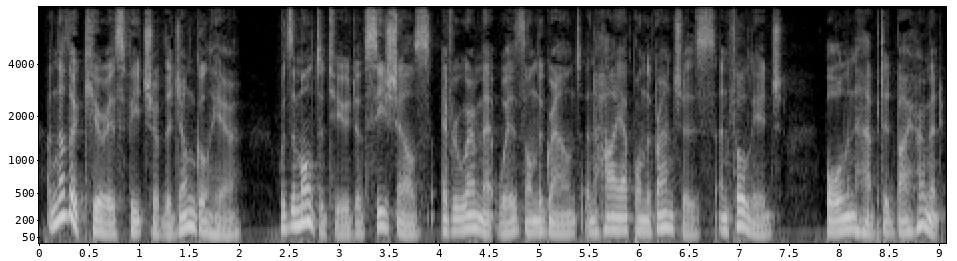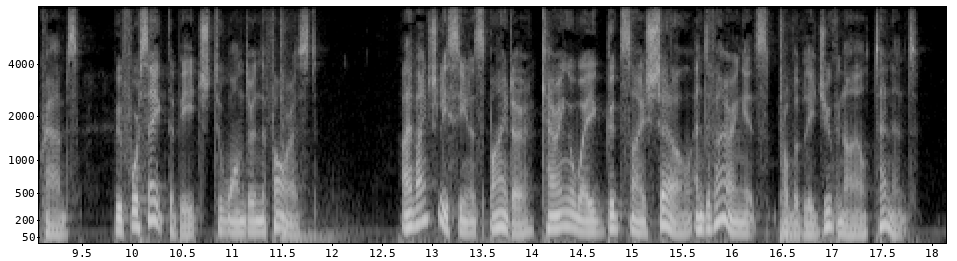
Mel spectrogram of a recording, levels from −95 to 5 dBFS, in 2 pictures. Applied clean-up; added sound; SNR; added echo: none; Wood; 16 dB; none.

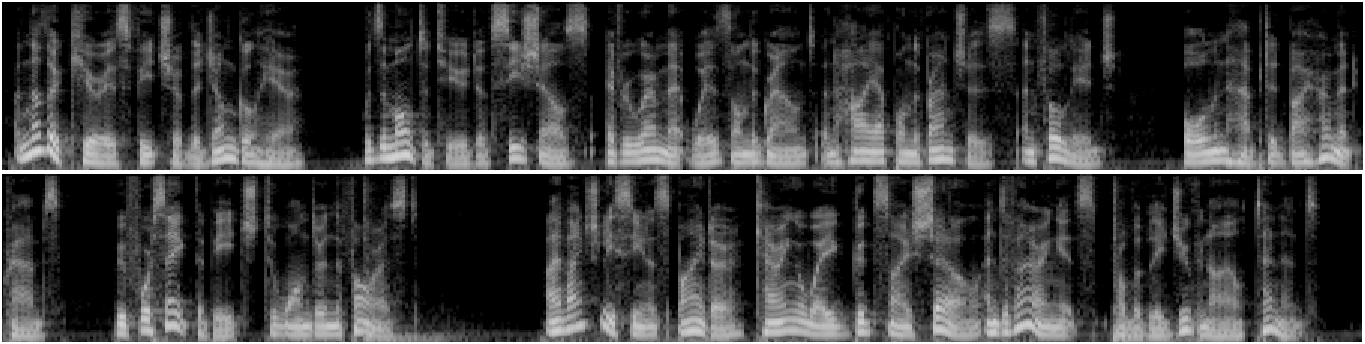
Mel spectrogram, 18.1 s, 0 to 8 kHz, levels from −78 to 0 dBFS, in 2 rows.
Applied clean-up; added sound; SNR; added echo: neural separator model SepFormer DNS4.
